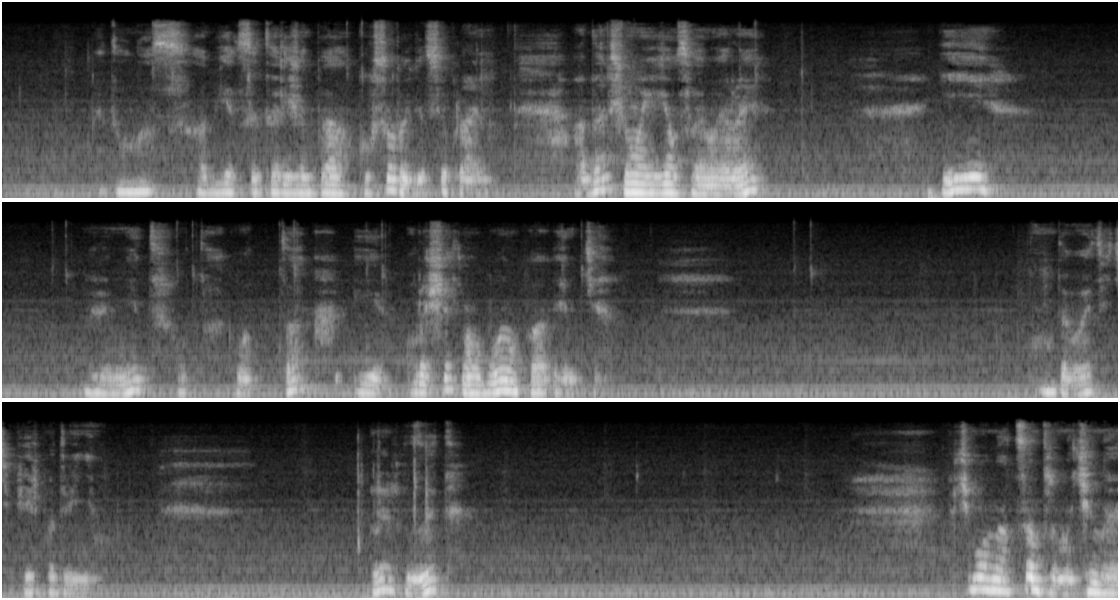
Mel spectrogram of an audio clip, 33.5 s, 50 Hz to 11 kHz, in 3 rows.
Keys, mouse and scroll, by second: 1.5-4.5 drag, 6.0-9.0 drag, 11.7 click, 12.9 click, 13.9 click, 14.8-17.8 drag, 19.1-20.7 drag.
